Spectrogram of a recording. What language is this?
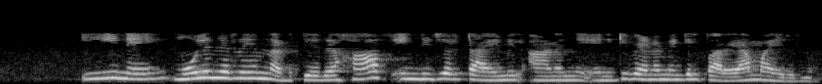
Malayalam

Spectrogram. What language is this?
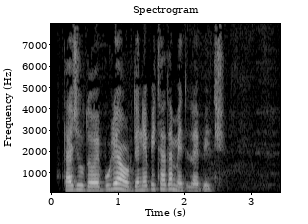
Georgian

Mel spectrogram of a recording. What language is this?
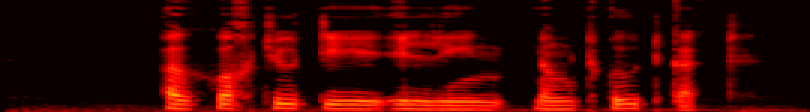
Central Yupik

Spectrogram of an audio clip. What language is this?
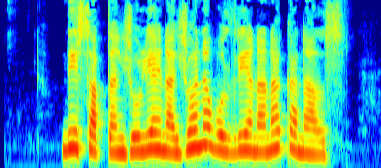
Catalan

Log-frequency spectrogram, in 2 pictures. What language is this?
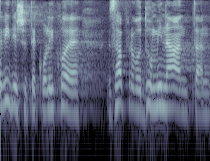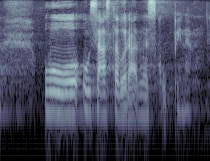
Croatian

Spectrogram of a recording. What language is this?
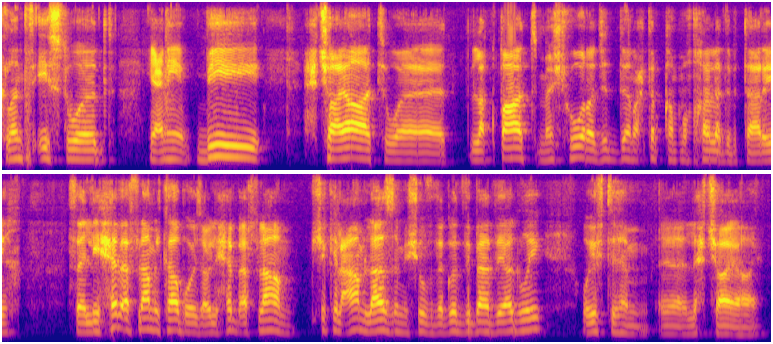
Arabic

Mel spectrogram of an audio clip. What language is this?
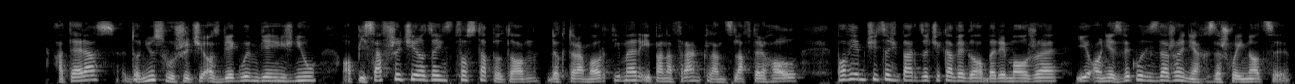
Polish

